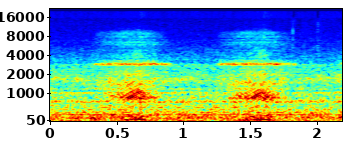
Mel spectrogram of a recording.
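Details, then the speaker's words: Motif Roam breast pump running in massage mode, level 1 then stepping up to levels 2 and 3 with a slight pause before each ramps up: rhythmic soft whooshing motor cycles with a steady tone. "So this is level 1 on massage. I'm going to go up to level 2 and 3, and you'll kind of hear like a slight pause and then ramp up."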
